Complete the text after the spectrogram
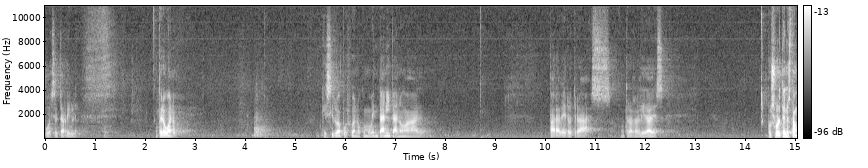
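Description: A man speaks calmly into a microphone, with pauses, in a large room.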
